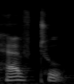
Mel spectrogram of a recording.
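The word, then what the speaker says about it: have to: আপনারা তো সবসময় ট এর উচ্চারণ করেন, ঠিক না? কিন্তু শুদ্ধ উচ্চারণ হচ্ছে টকে ঠ উচ্চারণ করা, হ্যাভ টু।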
